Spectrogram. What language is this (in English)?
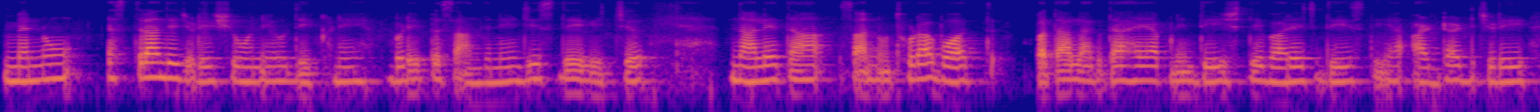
Punjabi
